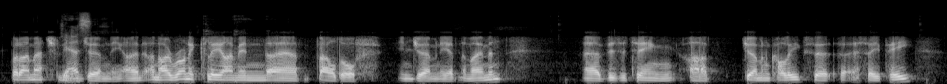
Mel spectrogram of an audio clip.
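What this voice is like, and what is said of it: British accent. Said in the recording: “I sound British”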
